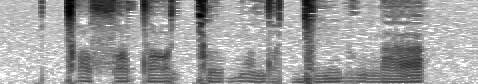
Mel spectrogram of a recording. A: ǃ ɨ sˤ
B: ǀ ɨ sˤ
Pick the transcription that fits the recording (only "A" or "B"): B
